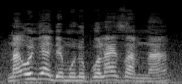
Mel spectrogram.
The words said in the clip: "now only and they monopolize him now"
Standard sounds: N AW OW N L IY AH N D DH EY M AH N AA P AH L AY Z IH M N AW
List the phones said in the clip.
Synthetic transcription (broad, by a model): N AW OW L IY AH N D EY M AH N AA P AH L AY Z IH M N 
